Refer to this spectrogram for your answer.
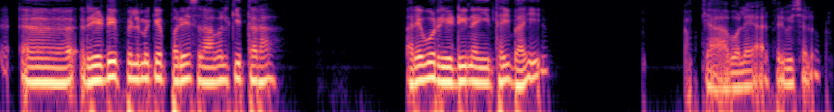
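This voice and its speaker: A woman's voice: fairly low pitch, normal speed, warm tone, dry recording, studio quality. A woman commentator reading out social media posts and remarking on them in a chatty way, talking straight to her viewers. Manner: chatty, addresses viewers directly as brother.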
